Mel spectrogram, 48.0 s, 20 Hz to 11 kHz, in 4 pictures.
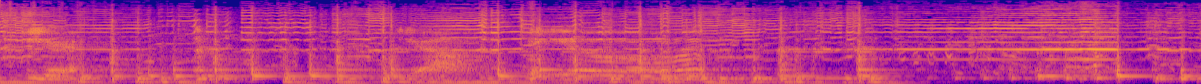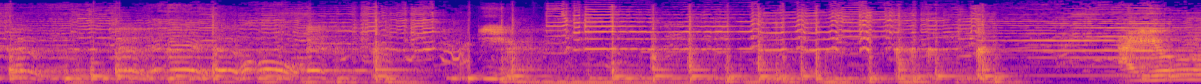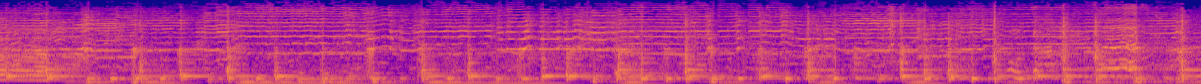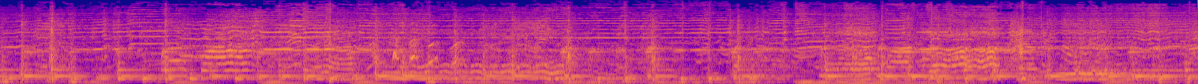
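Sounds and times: hand-drum strokes: 0:00.0 - 0:48.0
reedy wind melody: 0:00.0 - 0:48.0.

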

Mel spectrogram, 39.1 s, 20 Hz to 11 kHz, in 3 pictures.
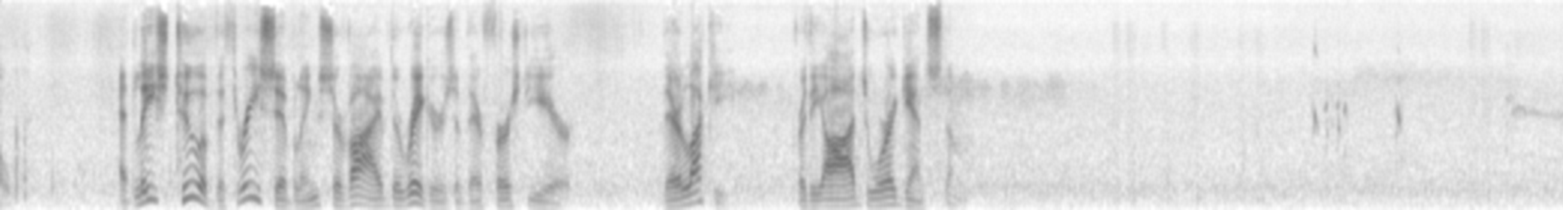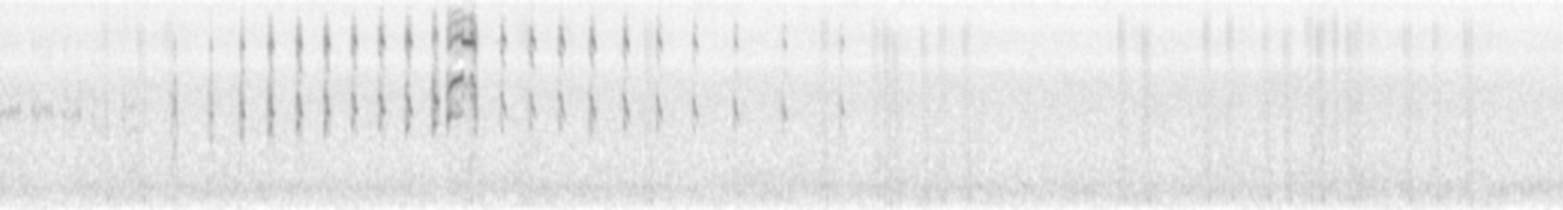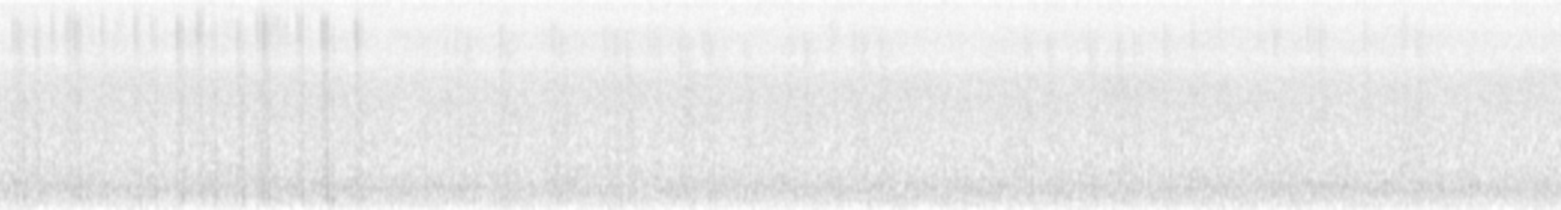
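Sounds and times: steady low hiss: 0:00.0 - 0:39.0
animal chirping: 0:15.3 - 0:19.2
wavering animal call: 0:16.2 - 0:18.6.

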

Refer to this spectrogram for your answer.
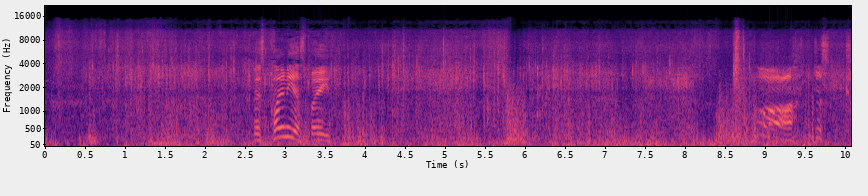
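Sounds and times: tyres rumbling on dirt: 0:00.0 - 0:10.0
wind buffeting microphone: 0:00.0 - 0:10.0
bike knocks and rattles: 0:00.4 - 0:10.0.

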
